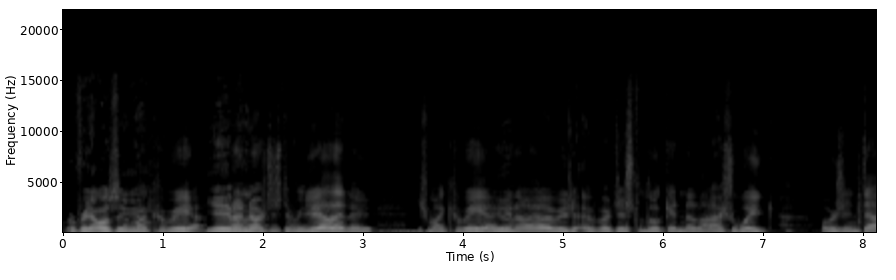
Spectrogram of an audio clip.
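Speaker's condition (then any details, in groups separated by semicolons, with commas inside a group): Cerebral palsy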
